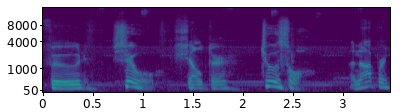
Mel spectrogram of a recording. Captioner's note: translator speaking Chinese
